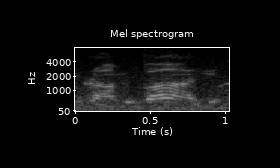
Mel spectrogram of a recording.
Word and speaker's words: Ramban: Typically, especially on Ashkenazim, you can sort of distinguish the difference because we say Ramban with the accent on the last syllable and Rambam, the accent on the first syllable.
